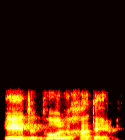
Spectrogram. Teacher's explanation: El makef, que vuelve todas esas palabras como si fueran una única palabra, tirando el acento hacia el final.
